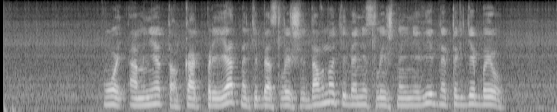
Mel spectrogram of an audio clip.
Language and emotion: Russian, positive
